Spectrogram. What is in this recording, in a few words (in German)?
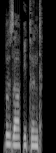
"besaitend", German; adjectives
